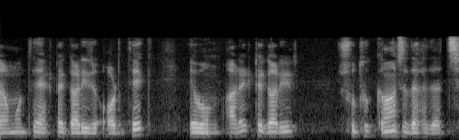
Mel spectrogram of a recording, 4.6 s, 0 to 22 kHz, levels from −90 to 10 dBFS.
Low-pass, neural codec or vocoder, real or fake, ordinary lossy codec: 7.2 kHz; none; real; none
